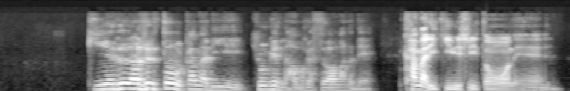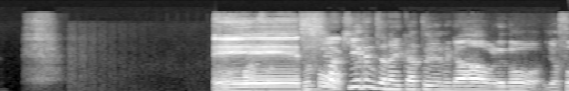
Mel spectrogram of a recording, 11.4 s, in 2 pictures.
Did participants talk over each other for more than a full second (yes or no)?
yes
